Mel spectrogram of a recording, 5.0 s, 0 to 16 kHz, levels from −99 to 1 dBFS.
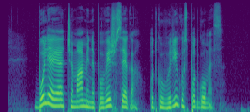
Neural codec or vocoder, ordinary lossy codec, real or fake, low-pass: vocoder, 44.1 kHz, 128 mel bands every 256 samples, BigVGAN v2; none; fake; 14.4 kHz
